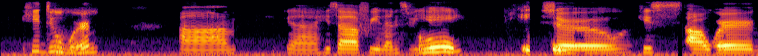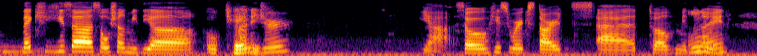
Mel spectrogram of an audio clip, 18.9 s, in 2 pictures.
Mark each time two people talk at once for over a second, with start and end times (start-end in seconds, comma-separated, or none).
none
